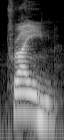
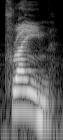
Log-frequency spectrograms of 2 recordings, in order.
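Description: Both takes have the same delivery.

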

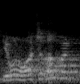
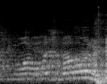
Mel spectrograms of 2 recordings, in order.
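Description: First: Asked through a giggle, voice lifting; tempting his wife to one more episode, giggling; laughing temptation. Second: Laughing temptation, pitched up; giggling again, higher. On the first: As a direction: coax with a guilty laugh. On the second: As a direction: ask it through rising laughter. Late night, tempting another episode. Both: Retold or imitated.

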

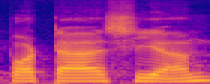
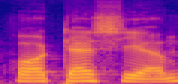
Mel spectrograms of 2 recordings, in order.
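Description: First: পটাশিয়াম said the everyday Bengali way, with a long "taa"; common mispronunciation. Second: পটাশিয়াম with "tae" as in "tap" in the middle; correct English pronunciation. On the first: Teacher shows learners how we usually say পটাশিয়াম, mispronounced. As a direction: say পটাশিয়াম with a plain "aa" in the middle. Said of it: "আমরা বলি পটাশিয়াম". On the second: Teacher corrects learners, পটাশিয়াম carefully pronounced with "tae". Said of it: "পটাশিয়াম হবে না". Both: Shown as a demonstration.

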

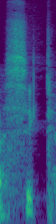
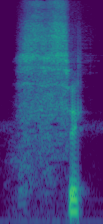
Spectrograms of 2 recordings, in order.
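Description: First: "six" cut short as "sick"; wrong, missing final S. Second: "six" with a K stop, then lengthened S; long final S. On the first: Teacher shows how not to read it, final S dropped from "six". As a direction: drop the closing S from "six". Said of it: "không phải đọc là six". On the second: Teacher models the correct reading, "six" ending in long KS. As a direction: close "six" on K and hiss the S out. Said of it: "Âm S, ờ, dài ra tí ha". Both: Shown as a demonstration.

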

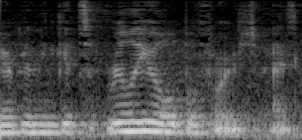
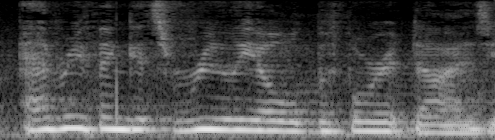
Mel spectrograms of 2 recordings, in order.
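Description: First: Quick repeated reassurance, brushed past; hurried reassurance. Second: Said in the usual way. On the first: Retold or imitated. Parent putting off a child's worry, hurried imitated reassurance. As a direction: rattle it off to soothe a child.

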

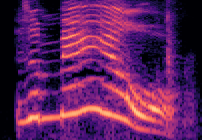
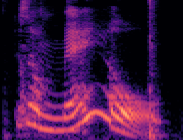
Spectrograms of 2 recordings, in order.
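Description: First: Excited. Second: Said in the usual way. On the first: Real, not acted. Excited discovery, then repeated.

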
